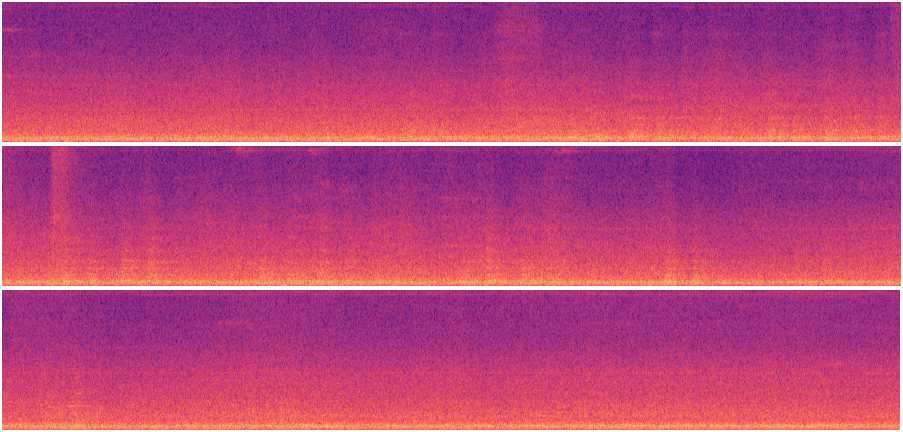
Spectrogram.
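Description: A subway train rumbles steadily past along a platform.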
